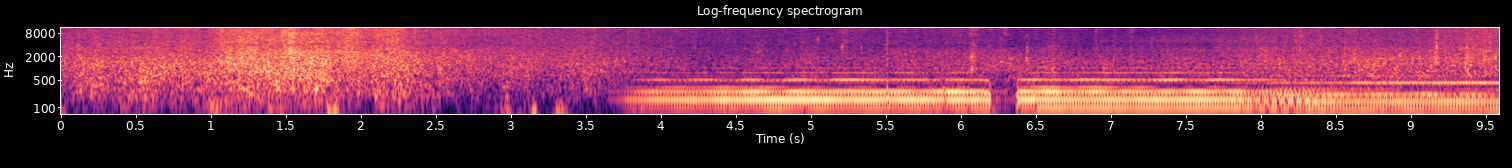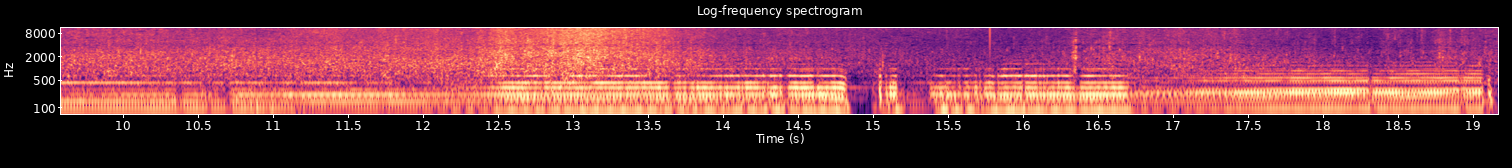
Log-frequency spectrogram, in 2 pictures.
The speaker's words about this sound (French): Commençons par écouter une de ses sessions en bord de mer, avec un lecteur de cassettes audio Fostex.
